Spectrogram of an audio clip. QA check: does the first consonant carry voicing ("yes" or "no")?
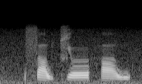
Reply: no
